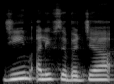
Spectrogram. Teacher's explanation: جیم الف زبر جا، الف مدہ ہے، 2 حرکات کے برابر اس کو پڑھیں گے۔ را کے اوپر چونکہ زبر آ گئی ہے اس لیے اس را کو پر پڑھا جا رہا ہے، موٹا کر کے پڑھنا ہے، باریک نہیں پڑھنا۔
